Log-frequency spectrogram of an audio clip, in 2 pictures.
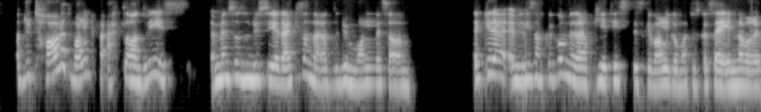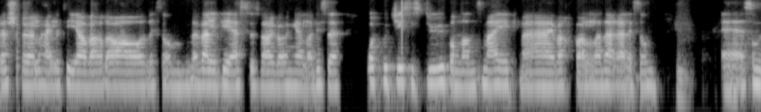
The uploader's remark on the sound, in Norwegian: Denne første episoden satt vi på zoom, derfor er ikke lyden optimal.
